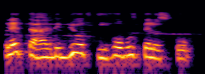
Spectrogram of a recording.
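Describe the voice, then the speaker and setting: A weary, philosophical space probe, read by a young woman musing calmly. Her voice is husky and breathy at a middle pitch. It comes over a video call in an amateur table read. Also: a little fast, muffled recording. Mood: reflective. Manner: calm, reflective monologue.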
